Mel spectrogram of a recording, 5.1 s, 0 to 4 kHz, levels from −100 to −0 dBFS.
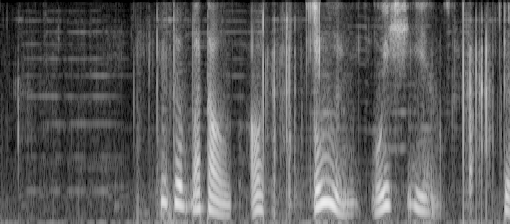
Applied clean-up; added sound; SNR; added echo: neural separator model SepFormer WHAMR!.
